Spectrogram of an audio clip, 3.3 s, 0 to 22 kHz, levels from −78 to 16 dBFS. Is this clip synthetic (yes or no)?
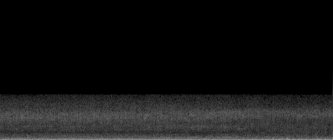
yes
